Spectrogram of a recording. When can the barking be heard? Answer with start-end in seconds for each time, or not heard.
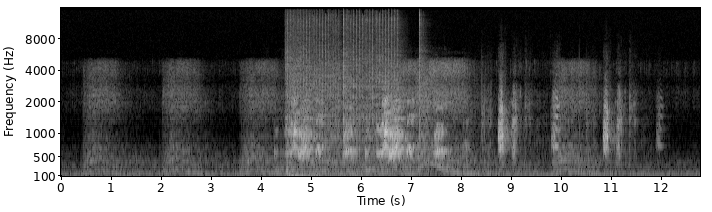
4.2-12.1.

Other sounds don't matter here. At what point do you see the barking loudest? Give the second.
7 s.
